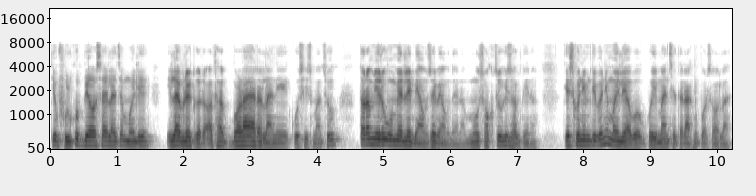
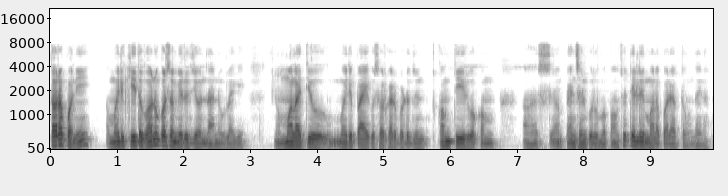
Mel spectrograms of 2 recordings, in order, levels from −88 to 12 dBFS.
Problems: none marked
